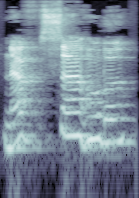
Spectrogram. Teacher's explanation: Next ہمارے پاس سین سیٹی والی آواز کے ساتھ پڑھیں گے. با ہمارے پاس قلقلہ ہے, تو جب ہم ادا کریں گے ہماری آواز ہمیں واپس سنائی دے گی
